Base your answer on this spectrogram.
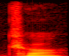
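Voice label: "che", Mandarin Chinese pinyin voice, neutral tone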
